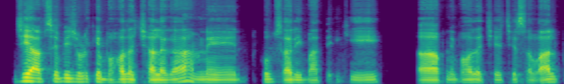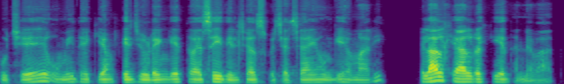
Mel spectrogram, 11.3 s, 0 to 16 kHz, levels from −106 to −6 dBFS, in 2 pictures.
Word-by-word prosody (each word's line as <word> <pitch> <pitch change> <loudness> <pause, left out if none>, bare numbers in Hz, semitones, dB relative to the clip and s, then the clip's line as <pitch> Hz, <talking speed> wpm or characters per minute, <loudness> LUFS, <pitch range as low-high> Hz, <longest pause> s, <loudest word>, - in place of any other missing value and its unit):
जी, 155 +3 +8
आपसे 135 -2 +8
भी 135 - +3
जुड़ 125 -1 -1
के 130 - +1
बहुत 110 +1 +2
अच्छा 105 -1 +3
लगा। 105 +7 +4
हमने 105 -5 -2 0.3
खूब 115 0 -3
सारी 105 -2 +1
बातें 95 -1 -7
की, 105 0 -6 0.4
अ, - - -1
आपने 100 +2 +3
बहुत 110 +1 -2
अच्छे-अच्छे 110 +2 -6
सवाल 110 +1 +2
पूछे, 110 +8 -5
उम्मीद 115 -3 -10
है 110 - -8
कि 110 - -11
हम 110 - -5
फिर 110 0 -2
जुड़ेंगे 110 +1 -4
तो 115 0 -11
ऐसे 110 +4 0
ही 125 - +3
दिलचस्प 105 0 -7
चर्चाएँ 105 0 -8
होंगी 105 0 -10
हमारी। 105 - -11
फ़िलहाल 150 -3 +3
ख़्याल 125 -7 +2
रखिए, 115 0 -4
धन्यवाद। 115 - -17
110 Hz, 190 wpm, -23 LUFS, 105-120 Hz, 0.4 s, जी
